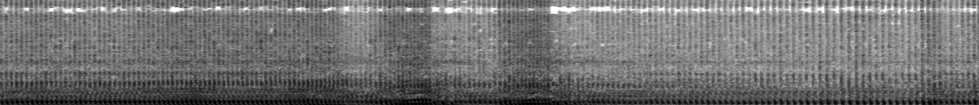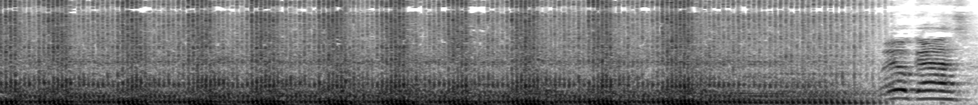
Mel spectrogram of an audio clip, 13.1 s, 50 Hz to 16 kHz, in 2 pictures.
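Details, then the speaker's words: ATK 125 go-kart, small single with a homemade welded muffler: loud, sharp popping with a raspy chuff on each firing and a ragged idle; back pressure forces fumes out an exhaust leak at the manifold, and the owner expects it quieter once fixed. "Now that it's got a little bit of back pressure, it's pushing most of the exhaust fumes back up where that leak is. And I believe once I get that leak fixed, this thing will be a whole lot quieter than what it is now."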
